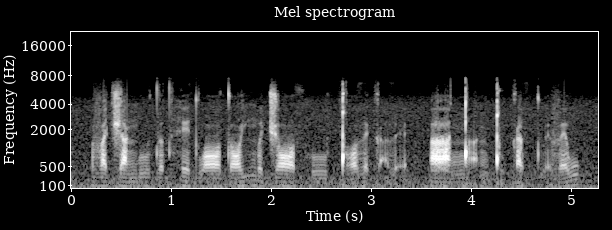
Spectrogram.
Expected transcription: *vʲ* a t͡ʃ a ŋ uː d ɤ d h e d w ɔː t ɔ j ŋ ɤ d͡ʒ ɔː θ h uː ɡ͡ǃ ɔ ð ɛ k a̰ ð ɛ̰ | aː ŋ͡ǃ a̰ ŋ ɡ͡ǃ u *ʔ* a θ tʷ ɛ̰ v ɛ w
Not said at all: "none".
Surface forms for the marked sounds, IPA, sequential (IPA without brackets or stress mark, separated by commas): v, k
